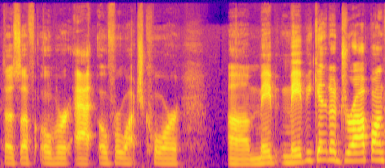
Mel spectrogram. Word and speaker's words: Corps: Well, okay, Core is technically above his head, but make sure you spell it that way. Yep, CORPS. Corpse. Marine Corps, that kind of thing. If you add an E, it's corpse, like what happens to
